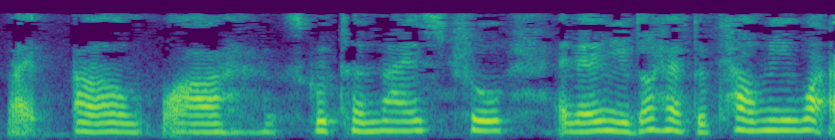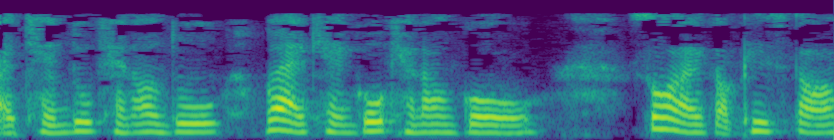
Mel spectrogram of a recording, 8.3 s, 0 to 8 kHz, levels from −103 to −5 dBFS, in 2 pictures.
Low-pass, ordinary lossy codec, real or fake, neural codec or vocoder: 7.2 kHz; MP3, 24 kbps; fake; codec, 16 kHz, 4 kbps, FreqCodec, smaller model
